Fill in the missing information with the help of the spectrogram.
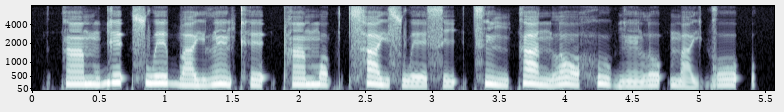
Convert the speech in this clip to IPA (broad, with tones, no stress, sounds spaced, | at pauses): k ã˧ m ɡ e˦ ʔ s w e˦ b a˧ j l ẽ˥˧ kʰ e˨ ʔ pʰ ã˧ m ɔ˨ k̚ t͡sʰ a˥˧ j s w e˨˩ s i˨ ʔ t͡s ĩ˥˧ ŋ k a˥˧ n l ɔ˥˧ h u˥˧ ɡ ẽ˧ l o˦ ʔ m a˨˩ j ɡ o˦ ʔ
